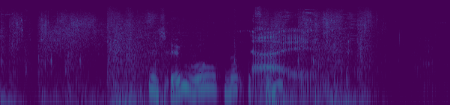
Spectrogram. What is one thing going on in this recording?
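Magic spells crackle and whoosh in bursts.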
